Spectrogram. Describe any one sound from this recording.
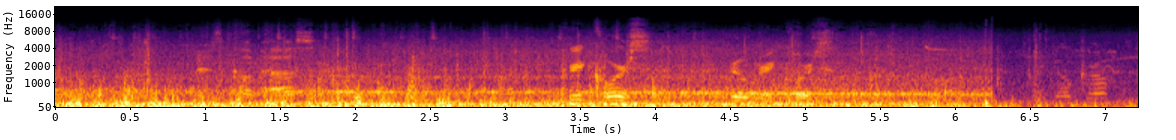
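A golf cart motor hums and rattles as the cart rolls along a path.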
